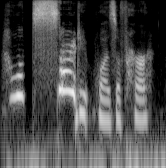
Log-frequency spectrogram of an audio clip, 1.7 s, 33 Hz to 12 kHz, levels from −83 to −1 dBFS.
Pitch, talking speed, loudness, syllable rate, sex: 265 Hz, 215 wpm, -16 LUFS, 5.1 syllables/s, female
